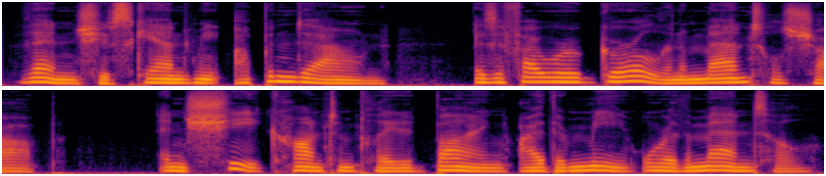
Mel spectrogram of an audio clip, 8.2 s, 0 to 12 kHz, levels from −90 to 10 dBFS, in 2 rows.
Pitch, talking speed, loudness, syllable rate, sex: 145 Hz, 190 wpm, -16 LUFS, 4.8 syllables/s, female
